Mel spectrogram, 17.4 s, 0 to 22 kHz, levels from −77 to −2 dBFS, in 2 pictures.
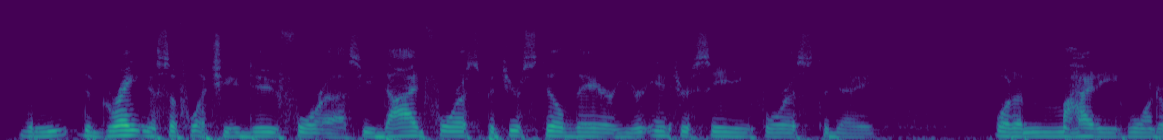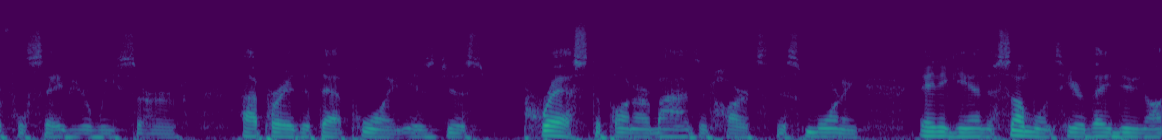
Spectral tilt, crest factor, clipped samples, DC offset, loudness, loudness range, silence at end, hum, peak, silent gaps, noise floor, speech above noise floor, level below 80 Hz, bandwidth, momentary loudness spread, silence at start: -7 dB/octave; 20 dB; under 0.1%; under 0.1%; -42 LUFS; 6 LU; 0 s; none; -20 dBFS; none; -67 dBFS; 26 dB; -56 dBFS; 14 kHz; 11 LU; 0.15 s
